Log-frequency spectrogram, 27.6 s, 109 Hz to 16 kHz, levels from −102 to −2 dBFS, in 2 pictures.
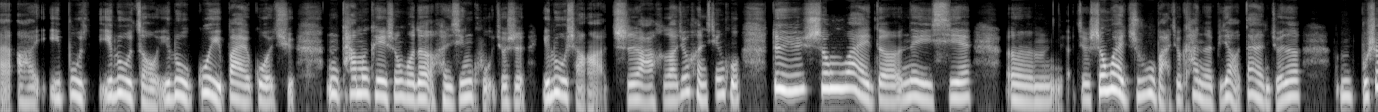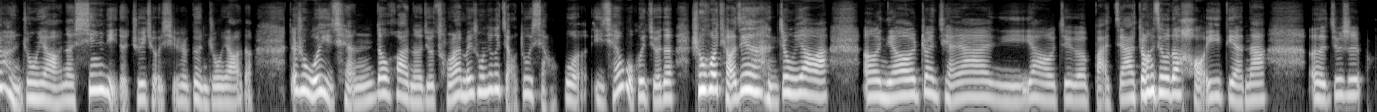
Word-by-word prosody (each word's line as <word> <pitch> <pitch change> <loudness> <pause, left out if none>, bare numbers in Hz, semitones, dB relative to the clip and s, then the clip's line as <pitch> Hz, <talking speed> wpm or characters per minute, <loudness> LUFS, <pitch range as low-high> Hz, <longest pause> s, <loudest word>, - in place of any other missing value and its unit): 啊， 165 - -7 0.2
一 - - -3
步 220 +1 -2
一 265 -5 -2
路 235 -2 +3
走 160 -6 -5
一 200 - -1
路 215 -1 +2
跪 215 0 +1
拜 190 -2 -1
过 170 0 -3
去， - - -10 0.3
那 255 - 0
他 245 +3 -3
们 255 0 +3
可 230 -1 -1
以 220 - +4
生 220 +2 -2
活 200 - +1
得 200 -1 +1
很 175 -3 -3
辛 205 +6 -1
苦， - - -9
就 175 - -6
是 170 -1 -5 0.2
一 - - +1
路 240 +1 +3
上 215 - -7
啊， - - -7
吃 190 - -3
啊， 180 -2 -3
喝， 185 +1 -6
就 255 +5 -2
很 230 -9 -3
辛 240 +5 -4
苦。 205 -6 -2 0.3
对 310 -4 +7
于 290 +2 +3
身 315 +1 +4
外 300 -10 +2
的 180 0 -3
那 205 -2 +1
些 205 +3 -2 0.3
嗯， 175 -2 -3 0.3
就 190 - -5
身 280 +9 +4
外 295 -5 +6
之 220 +2 -6
物 245 +1 0
吧， - - -6
就 185 - -7
看 225 +4 -5
得 180 -3 -3
比 - - -13
较 220 - -2
淡， 210 -9 -4
觉 160 +3 -5
得， 220 +2 0 0.4
嗯， 220 -1 -3
不 210 - -1
是 335 - +2
很 290 -8 +1
重 205 -1 +1
要， 175 -4 -1
那 185 0 -2
心 290 +10 +4
理 275 - +1
的 - - -7
追 195 -1 -2
求 175 -4 -7
其 160 - -11
实 180 - -4
更 170 -1 -2
重 170 +1 -2
要 165 -1 -2
的。 - - -11 0.3
但 - - +1
是 285 - +7
我 240 -1 +8
以 255 -7 +3
前 170 +1 -4
的 250 +1 +3
话 230 -1 0
呢， 175 -3 -2
就 180 +1 -2
从 185 +2 -7
来 230 - +2
没 235 +2 +3
从 270 +1 +2
这 295 - +3
个 300 - +4
角 280 - -8
度 250 -1 -2
想 150 - -10
过， 190 -4 -2
以 180 - -8
前 255 - 0
我 - - +2
会 220 - +2
觉 180 -3 -3
得 210 +1 0 0.2
生 295 0 +9
活 300 0 +8
条 300 - +2
件 290 -1 +8
很 190 -9 -1
重 255 +4 +3
要 250 -2 +3
啊， 220 0 +1 0.3
呃， 220 +1 +1
你 210 -1 +2
要 230 +3 +3
赚 245 +1 -1
钱 205 -4 -5
呀， 215 +1 -2
你 180 -3 -5
要 200 -3 -3
这 195 +2 -4
个 185 0 -3
把 175 - -6
家 205 +5 -2
装 245 +6 +7
修 260 -1 +5
得 250 0 +4
好 245 - -3
一 220 +2 -2
点 200 -4 -2
呐， 195 +1 -2 0.4
呃， 200 -1 0
就 235 +5 -4
是 235 0 -2
210 Hz, 285 characters per minute, -19 LUFS, 185-245 Hz, 0.4 s, 生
